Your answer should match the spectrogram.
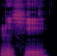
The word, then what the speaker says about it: mihi: use either one um if you pronounce the h that is if you use the classical pronunciation me is simply the it's almost like a contraction saying can't instead of cannot it's very common um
